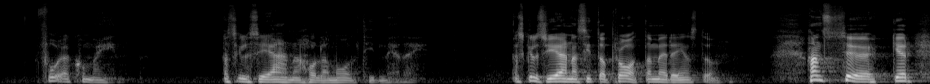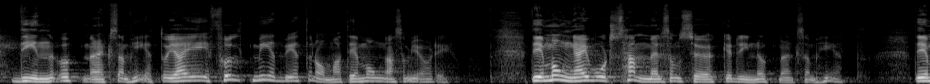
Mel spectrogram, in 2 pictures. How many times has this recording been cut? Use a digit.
0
